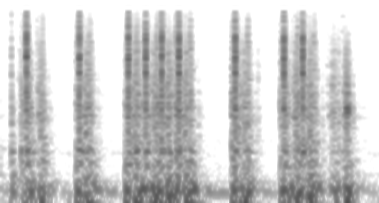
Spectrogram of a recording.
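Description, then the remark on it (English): Rapid mechanical typewriter keystrokes clatter in uneven bursts with brief pauses between, crisp, with no voices present. “Today's sound is a typewriter.”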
